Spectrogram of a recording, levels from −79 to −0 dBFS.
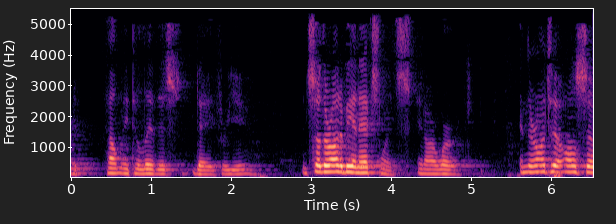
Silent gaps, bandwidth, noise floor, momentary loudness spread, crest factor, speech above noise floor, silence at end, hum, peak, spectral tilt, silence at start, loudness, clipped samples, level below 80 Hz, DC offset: none; 5.4 kHz; -53 dBFS; 20 LU; 18 dB; 35 dB; 0 s; none; -2 dBFS; -9.5 dB/octave; 0 s; -18 LUFS; under 0.1%; -52 dBFS; under 0.1%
